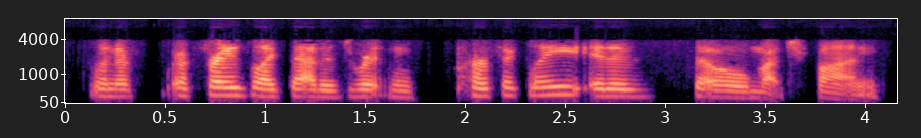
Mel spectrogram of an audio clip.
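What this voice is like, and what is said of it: Usual voice. Nothing is said of it.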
